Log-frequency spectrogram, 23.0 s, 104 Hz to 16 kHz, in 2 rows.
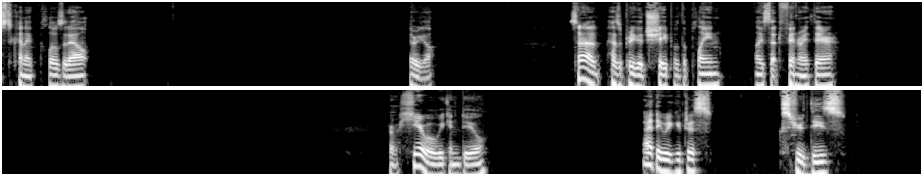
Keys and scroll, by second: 1.8 Return, 3.0 g, 10.3 g, 13.7 g, 20.3 2, 21.9 f.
